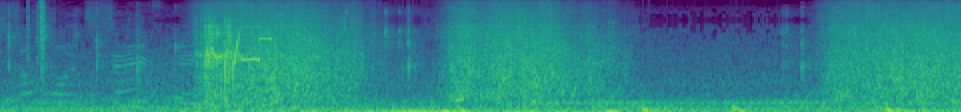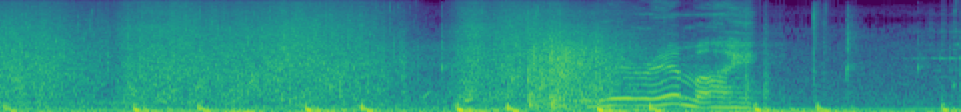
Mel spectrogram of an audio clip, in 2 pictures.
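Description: Water splashes and churns as a character swims.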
